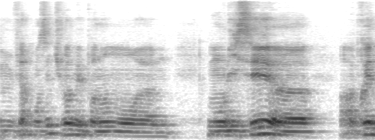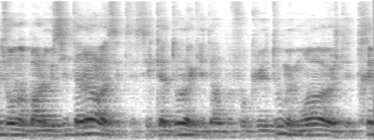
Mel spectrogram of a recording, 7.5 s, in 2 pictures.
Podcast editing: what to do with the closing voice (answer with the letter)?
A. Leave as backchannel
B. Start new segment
A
